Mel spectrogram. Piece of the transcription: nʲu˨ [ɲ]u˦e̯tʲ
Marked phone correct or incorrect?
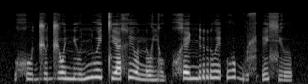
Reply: correct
